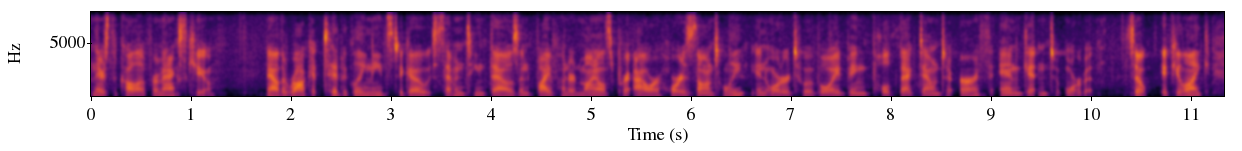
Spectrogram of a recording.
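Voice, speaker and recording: A webcast host presents live launch commentary, explaining events in a clearly enunciated presenter style. Her voice is lowish and the recording is dry.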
